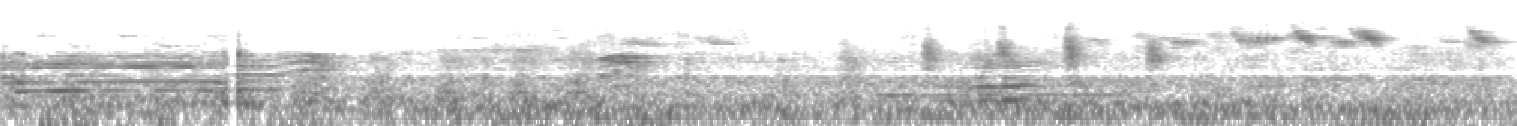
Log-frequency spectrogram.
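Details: Honey bees working in Kashmir hum with a low, steady buzz, while faint high chirps sound in the background.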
